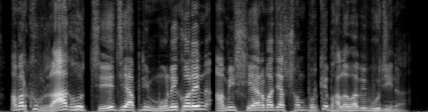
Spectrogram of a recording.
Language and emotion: Bengali, angry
